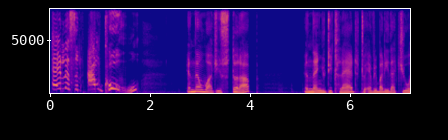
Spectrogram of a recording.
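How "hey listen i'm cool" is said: mock woman. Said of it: "This chick was like".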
